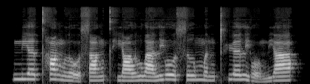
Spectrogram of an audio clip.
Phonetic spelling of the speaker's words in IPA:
m j ɛ˥ t̪ʰ ɑ˥˩ ŋ l o̰˨˩ ʊ̯ s ɑ˧˥ ŋ t̪ʰ j ɑ˧˥ ʊ̯ l w ä˧˥ l j o˥˩ ʊ̯ s ɹ̩˥ m ə˧˥ n t̪ʰ ɥ ɛ˥ l j o̰˨˩ ʊ̯ m j ä˥

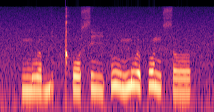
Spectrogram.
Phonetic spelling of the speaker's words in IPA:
m u˩ ə̯ b i˧ t̚ kʰ o˩˧ s iː˧˩ ʔ uː˥˨ m u˥˨ ə̯ p o˥˨ n s ɤː˩

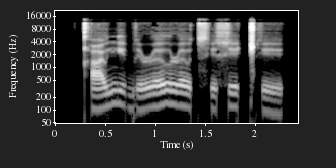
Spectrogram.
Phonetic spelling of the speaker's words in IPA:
qʰ a ʊ̯ nʲ ə ɪ̯ b ɪ ɹ ə ʊ̯ ɹ ə ʊ̯ t͡sʰ ɪ x ɪ ǁʰ ɪ

